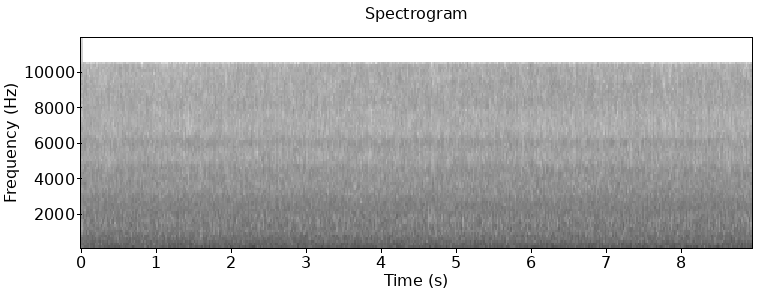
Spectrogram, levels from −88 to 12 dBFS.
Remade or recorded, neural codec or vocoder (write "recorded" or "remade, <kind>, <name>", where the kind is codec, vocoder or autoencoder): remade, vocoder, BigVGAN v2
